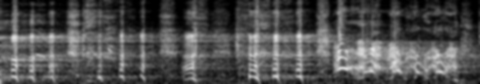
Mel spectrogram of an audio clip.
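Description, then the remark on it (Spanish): Several people yap and woof in imitation of barking dogs, a rapid scattered flurry of short voiced barks mixed with chuckles and laughter from a group. “Los perros, dicen.”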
